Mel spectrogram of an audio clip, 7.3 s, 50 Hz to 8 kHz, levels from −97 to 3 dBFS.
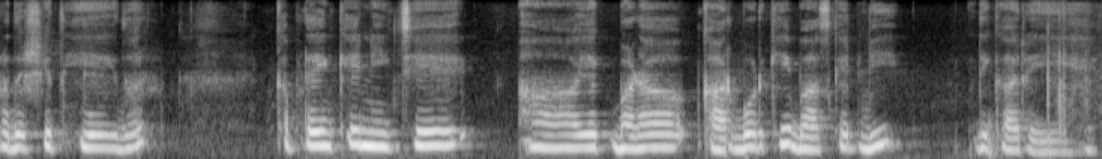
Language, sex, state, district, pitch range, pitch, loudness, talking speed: Hindi, male, Uttarakhand, Tehri Garhwal, 195-225 Hz, 205 Hz, -16 LUFS, 130 wpm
